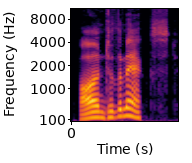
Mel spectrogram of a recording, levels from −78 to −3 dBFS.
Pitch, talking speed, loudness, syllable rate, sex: 170 Hz, 225 wpm, -16 LUFS, 4.4 syllables/s, female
